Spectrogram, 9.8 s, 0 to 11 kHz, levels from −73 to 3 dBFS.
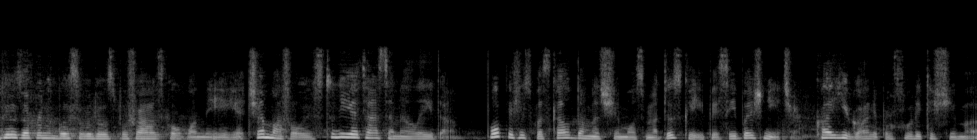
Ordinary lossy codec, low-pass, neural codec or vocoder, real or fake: AAC, 64 kbps; 7.2 kHz; codec, 16 kHz, 1.1 kbps, Voila-Tokenizer; fake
